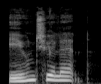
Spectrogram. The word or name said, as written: eventyrland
